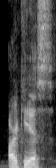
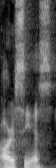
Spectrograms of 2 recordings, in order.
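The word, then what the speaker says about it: Arceus: we have me Gerra archus or arus however you want to pronounce it I I'll say either Victini Hoopa Unbound Hoopa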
